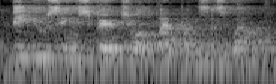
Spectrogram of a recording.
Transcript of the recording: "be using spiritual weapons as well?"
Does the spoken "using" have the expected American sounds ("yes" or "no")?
yes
